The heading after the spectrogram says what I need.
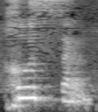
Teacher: kita mengeluarkan huruf kho-nya itu bunyinya adalah dari ujung tenggorokan. Jadi seolah-olah kita sedang ngorok ya teman-teman ya, ada yang bergerak di tenggorokan kita.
